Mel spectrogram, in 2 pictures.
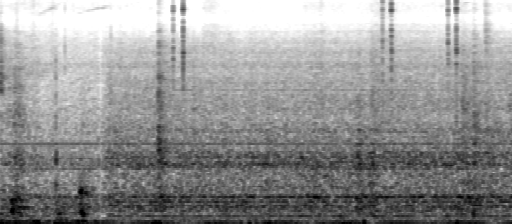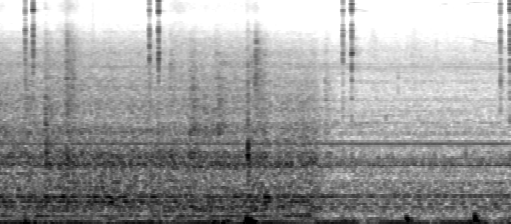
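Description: Quiet room tone: a steady electrical hum with a few faint, scattered clicks and a soft thump about three-quarters of the way through.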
